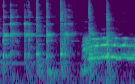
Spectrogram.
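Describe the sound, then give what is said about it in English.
A metal lock is lifted out of its loose fitting in old, weathered wood, making a quick series of sharp metallic clinks and rattles. A longer creaking, ringing scrape follows, with no voices. “The wood is so old and the stable so loose, it's quite possible to lift the lock right out, like this.”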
